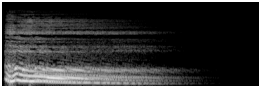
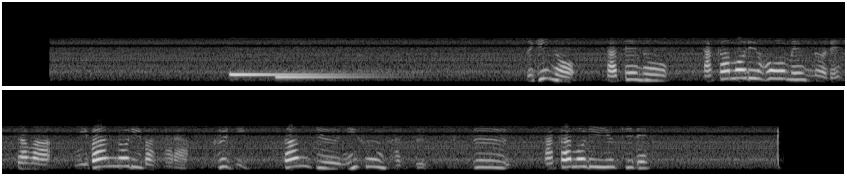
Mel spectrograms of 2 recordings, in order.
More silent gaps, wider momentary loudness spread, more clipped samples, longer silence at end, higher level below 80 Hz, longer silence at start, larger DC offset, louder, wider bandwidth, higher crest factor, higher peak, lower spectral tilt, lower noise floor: neither; second, 19 LU vs 24 LU; neither; first, 1 s vs 0.65 s; first, -56 dBFS vs under -90 dBFS; second, 0.05 s vs 0.5 s; neither; first, -12 LUFS vs -22 LUFS; first, 12.5 kHz vs 4 kHz; second, 14 dB vs 20 dB; first, 0 dBFS vs -4 dBFS; first, -6.5 dB/octave vs -4 dB/octave; second, -75 dBFS vs -83 dBFS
